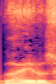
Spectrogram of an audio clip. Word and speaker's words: gyrus: gyrus and the angular gyrus, or gyrus for some prefer the other pronunciation.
